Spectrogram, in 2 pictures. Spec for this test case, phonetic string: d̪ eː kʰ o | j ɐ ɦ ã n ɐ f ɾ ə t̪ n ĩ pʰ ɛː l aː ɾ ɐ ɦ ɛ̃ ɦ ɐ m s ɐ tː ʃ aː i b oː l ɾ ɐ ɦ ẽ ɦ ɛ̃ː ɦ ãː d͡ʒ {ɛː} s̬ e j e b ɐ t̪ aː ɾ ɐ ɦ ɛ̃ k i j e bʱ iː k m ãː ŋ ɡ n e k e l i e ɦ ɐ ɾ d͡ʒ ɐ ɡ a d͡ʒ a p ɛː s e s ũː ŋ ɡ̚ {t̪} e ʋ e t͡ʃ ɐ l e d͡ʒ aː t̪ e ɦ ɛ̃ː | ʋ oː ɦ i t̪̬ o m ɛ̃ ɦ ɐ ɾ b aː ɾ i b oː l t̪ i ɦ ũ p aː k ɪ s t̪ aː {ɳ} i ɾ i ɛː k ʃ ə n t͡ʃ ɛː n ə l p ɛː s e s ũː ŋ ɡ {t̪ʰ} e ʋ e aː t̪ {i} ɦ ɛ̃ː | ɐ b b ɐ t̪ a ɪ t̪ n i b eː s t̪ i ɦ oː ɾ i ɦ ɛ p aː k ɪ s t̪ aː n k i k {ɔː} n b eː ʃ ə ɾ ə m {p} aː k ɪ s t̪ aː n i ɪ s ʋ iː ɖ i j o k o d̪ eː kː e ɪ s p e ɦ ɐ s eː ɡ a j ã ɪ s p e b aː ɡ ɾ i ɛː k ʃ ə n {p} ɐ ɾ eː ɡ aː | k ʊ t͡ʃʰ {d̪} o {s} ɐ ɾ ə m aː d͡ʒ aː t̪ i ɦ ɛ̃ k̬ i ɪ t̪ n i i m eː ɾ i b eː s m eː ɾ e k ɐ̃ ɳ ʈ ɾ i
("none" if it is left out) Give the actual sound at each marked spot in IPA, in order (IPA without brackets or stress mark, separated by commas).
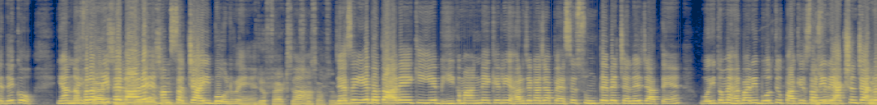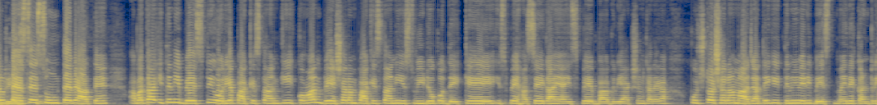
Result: ɛː, t̪, n, t̪, e, ɔː, p, k, t̪, ʃ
